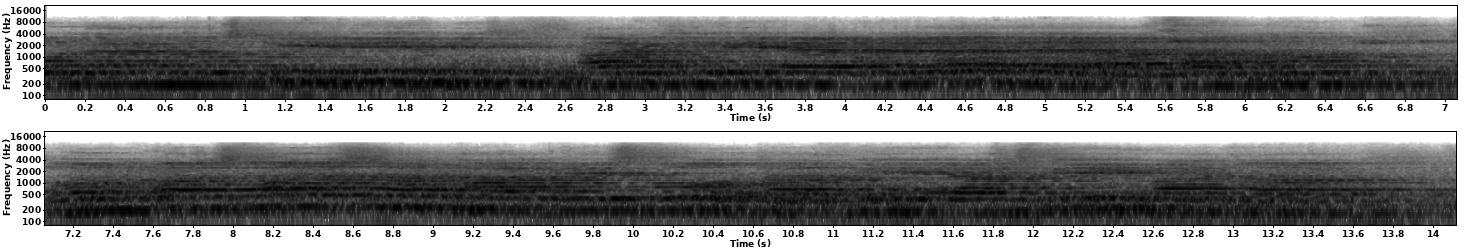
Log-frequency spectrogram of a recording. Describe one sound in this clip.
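A man chants in a low, steady voice, echoing through a large hall.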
